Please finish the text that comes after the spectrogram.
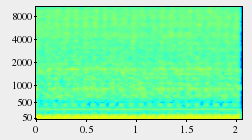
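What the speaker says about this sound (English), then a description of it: "What are we at idle right now?" A Kawasaki Teryx side-by-side idles with a steady, low, throbbing engine rumble, heard from inside the cab and without talk.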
